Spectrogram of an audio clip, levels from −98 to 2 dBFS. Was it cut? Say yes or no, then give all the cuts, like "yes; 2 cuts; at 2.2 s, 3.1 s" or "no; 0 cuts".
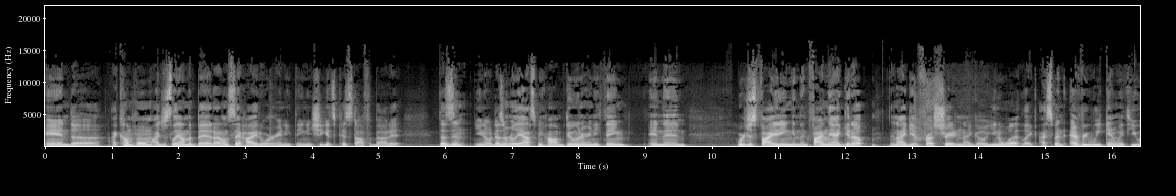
no; 0 cuts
